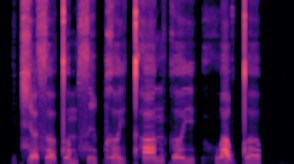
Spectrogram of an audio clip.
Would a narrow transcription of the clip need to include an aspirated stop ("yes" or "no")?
yes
